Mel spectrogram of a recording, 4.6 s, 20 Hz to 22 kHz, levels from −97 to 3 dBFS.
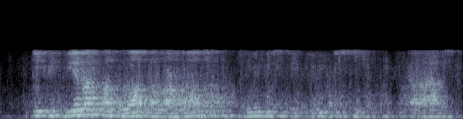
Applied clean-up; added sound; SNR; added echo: neural separator model SepFormer DNS4.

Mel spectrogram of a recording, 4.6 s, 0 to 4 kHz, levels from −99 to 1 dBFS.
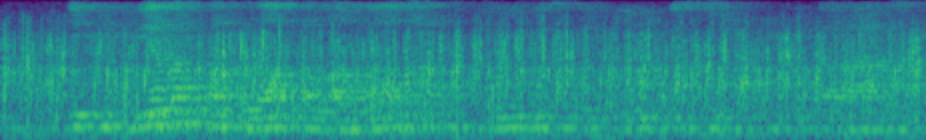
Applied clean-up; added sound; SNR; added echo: none; Boiling; 1 dB; reverberation time 1.2 s.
